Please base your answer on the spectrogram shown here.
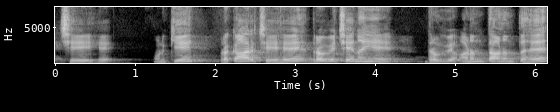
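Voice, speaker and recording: High-voiced, slow-spoken male scripture teacher. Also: a bit bright. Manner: drills pronunciation word by word, patient and explanatory. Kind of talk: slow teaching of a religious text.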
